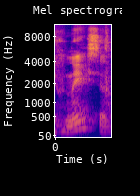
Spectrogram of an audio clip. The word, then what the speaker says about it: гнешся: Тому що якщо у вас є букво сполучення шси, ми його передаємо як с як ся. Шся. Передаємо тут я як ся м'який подовжений звук с.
